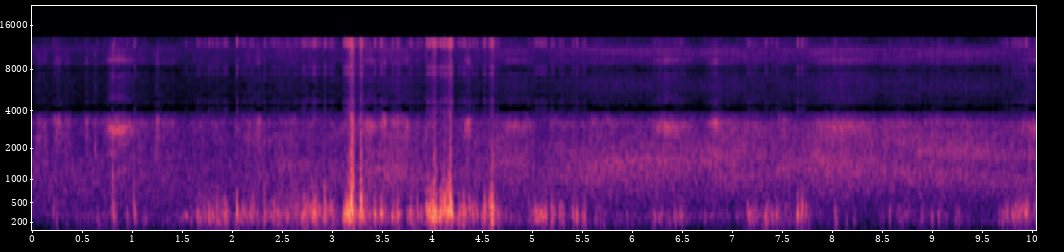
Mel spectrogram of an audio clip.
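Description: Dry grass and bramble stems rustling and scraping against the camera as it is pushed through undergrowth, in irregular bursts with a few sharp crackles, loudest a few seconds in.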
